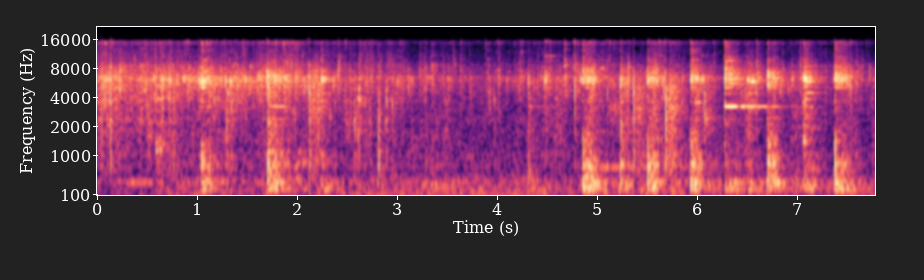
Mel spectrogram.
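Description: Red chillies, dal, spices and curry leaves sizzling in a little hot oil in a stainless steel kadai. A slotted steel turner scrapes and clinks against the pan as they are stirred.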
